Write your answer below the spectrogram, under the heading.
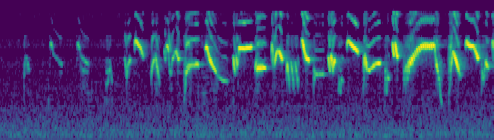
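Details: Canary training song for young canaries, a long, clear song with blackthroat and sanger fill phrases. A few faint, high notes lead into a rapid, dense twittering of high, sweeping whistles and trills.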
